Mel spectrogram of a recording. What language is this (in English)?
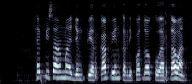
Sundanese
